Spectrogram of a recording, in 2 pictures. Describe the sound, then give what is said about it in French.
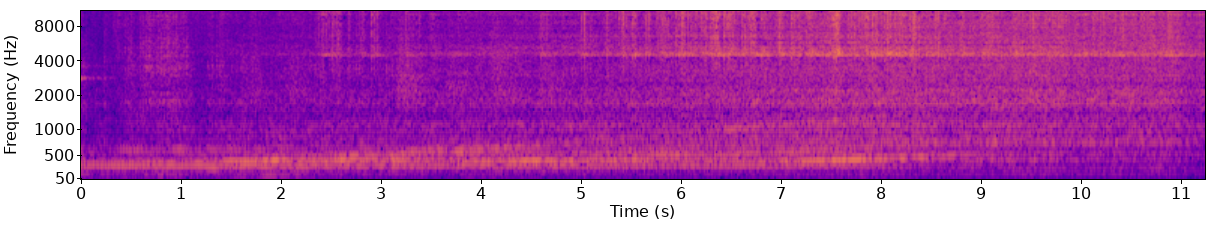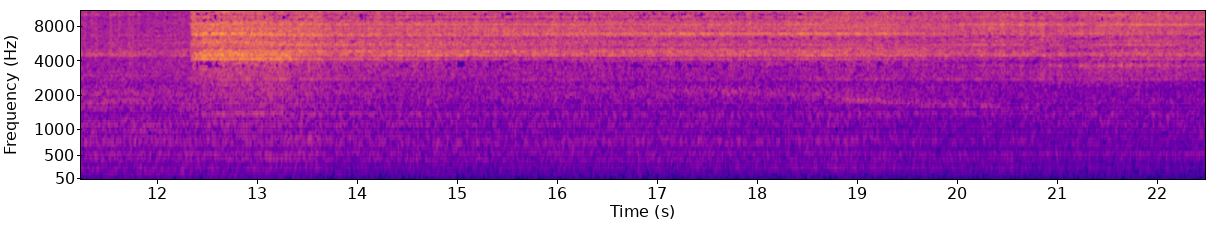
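A band saw runs loudly and steadily, its blade whining as it cuts pieces of wood being prepared for making furniture, with the pitch shifting under load and a sharper, brighter screech partway through. No one speaks. “Donc on est devant une scie à ruban et en fin de compte, ça nous permet de faire des découpes pour préparer les pièces de bois en vue de fabriquer, par exemple, un meuble.”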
